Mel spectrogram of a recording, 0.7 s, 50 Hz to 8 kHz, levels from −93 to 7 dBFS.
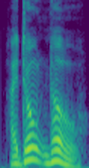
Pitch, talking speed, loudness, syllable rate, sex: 145 Hz, 245 wpm, -14 LUFS, 4.8 syllables/s, male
